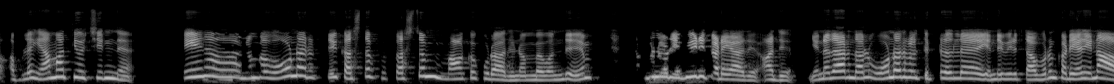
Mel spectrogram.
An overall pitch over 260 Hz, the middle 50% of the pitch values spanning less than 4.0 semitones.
No: very high, 285 Hz; average, 4.7 semitones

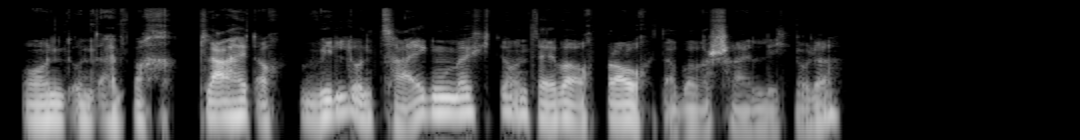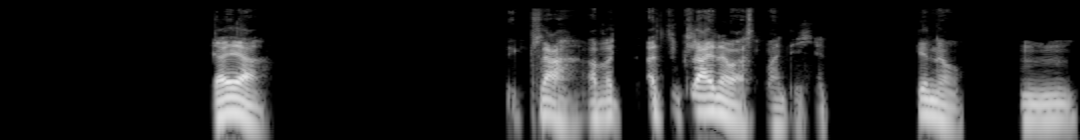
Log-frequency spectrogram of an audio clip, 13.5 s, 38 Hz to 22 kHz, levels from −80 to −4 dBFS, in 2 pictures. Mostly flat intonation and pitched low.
No: average, 4.1 semitones; low, 100 Hz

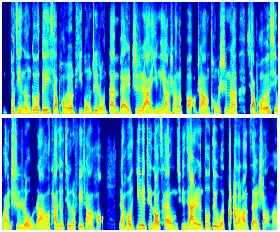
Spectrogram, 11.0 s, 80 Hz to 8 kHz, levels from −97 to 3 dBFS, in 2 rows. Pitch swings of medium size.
Yes: average, 3.4 semitones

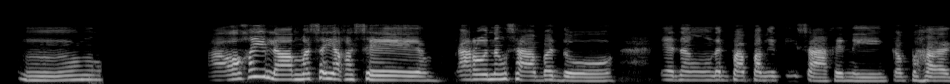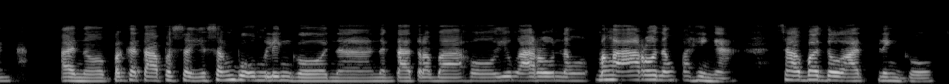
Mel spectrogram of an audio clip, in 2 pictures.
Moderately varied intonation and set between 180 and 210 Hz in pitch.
Yes: average, 3.8 semitones; medium, 185 Hz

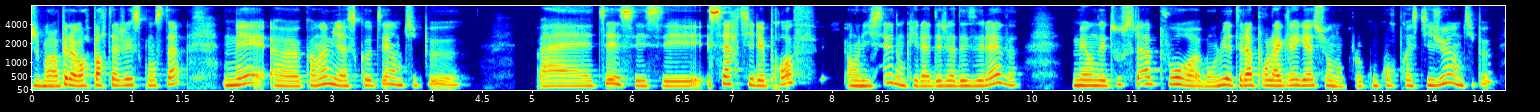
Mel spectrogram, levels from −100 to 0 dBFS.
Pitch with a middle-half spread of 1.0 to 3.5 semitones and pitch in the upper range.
Yes: average, 2.9 semitones; high, 195 Hz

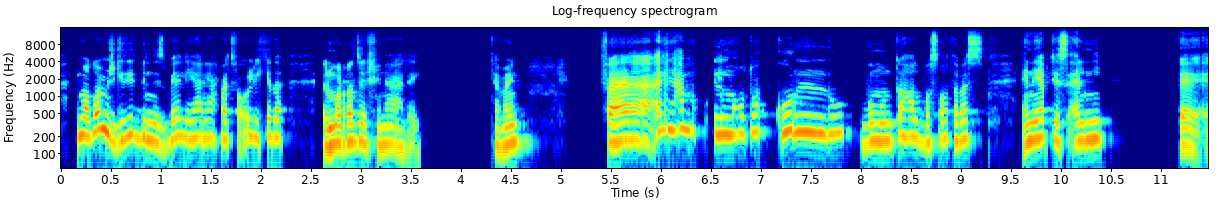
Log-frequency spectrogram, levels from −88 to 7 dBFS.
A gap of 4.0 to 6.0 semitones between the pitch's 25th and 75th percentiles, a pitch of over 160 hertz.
Yes: average, 4.7 semitones; medium, 185 Hz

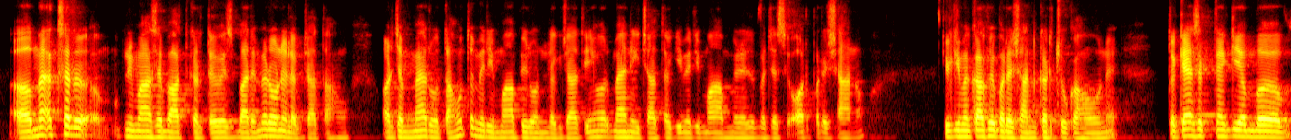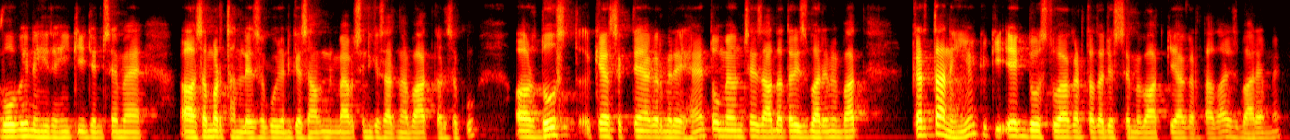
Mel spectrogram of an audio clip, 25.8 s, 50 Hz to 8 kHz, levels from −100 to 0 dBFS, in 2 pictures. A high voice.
No: low, 120 Hz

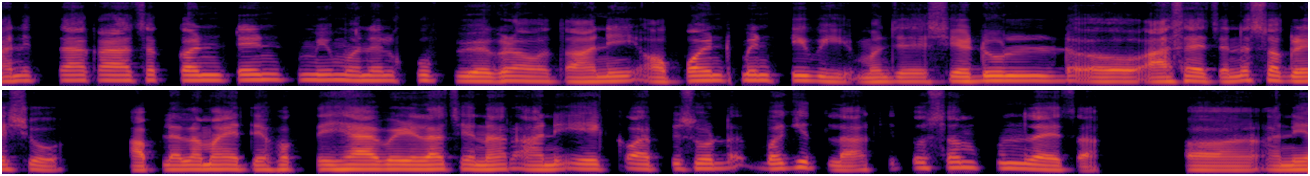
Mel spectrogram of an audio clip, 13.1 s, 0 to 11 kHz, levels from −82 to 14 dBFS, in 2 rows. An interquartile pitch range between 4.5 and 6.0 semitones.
No: average, 3.5 semitones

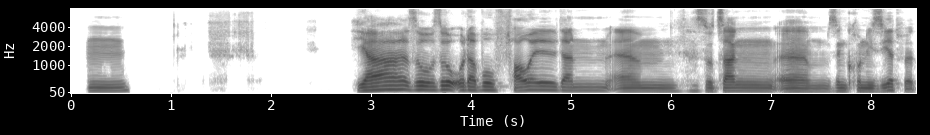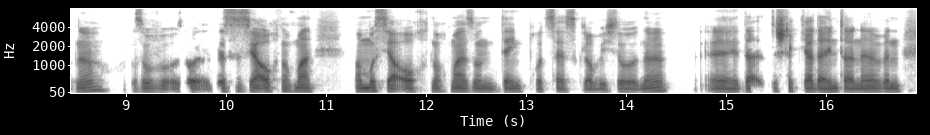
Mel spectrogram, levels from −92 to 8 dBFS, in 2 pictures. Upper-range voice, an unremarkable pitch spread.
No: low, 100 Hz; average, 3.2 semitones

